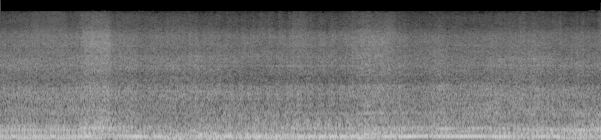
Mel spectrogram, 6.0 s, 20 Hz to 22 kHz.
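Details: 1970s VW custom trike, start after fixing a flooded carburetor and refitting the carb, accelerator pump primed, low battery: engine catches, revs up and settles with an even, throaty beat; normal running.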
